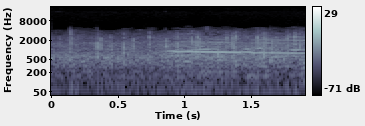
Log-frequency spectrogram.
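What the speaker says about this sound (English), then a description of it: "The crowd responds with some applause." Faint, distant crowd applause swells gently at a 1960 World Series baseball game at Pittsburgh, heard as a soft, muffled old broadcast wash.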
